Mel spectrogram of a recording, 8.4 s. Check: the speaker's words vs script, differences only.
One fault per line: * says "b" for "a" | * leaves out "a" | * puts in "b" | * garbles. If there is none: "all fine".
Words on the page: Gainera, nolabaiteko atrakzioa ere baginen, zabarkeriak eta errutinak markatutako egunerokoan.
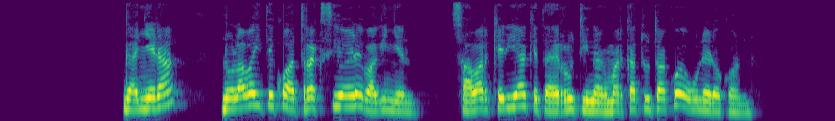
all fine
